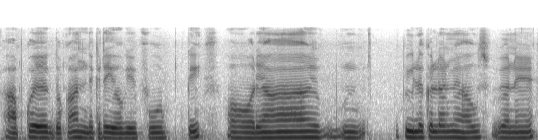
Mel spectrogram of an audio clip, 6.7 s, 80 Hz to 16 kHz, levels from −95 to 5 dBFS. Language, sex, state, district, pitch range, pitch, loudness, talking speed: Hindi, female, Uttar Pradesh, Jalaun, 135-150 Hz, 145 Hz, -16 LUFS, 135 wpm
